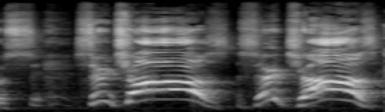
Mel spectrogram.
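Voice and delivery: long, high drawn-out shout; re-enacted hailing of a celebrity; calling out. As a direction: holler the name out of a car window. Calls out from the car window.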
